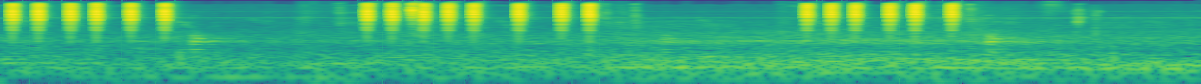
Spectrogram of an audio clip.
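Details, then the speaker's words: Masterchef propane BBQ: three bursts of rapid igniter clicks, about six a second, with propane hissing and smelled but no burner lighting, during a burner replacement with the cracked burner left out. "you can smell the a propane we got nothing lady it's almost when you turn it on you can hear the propane is hissing but it's not lighting"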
